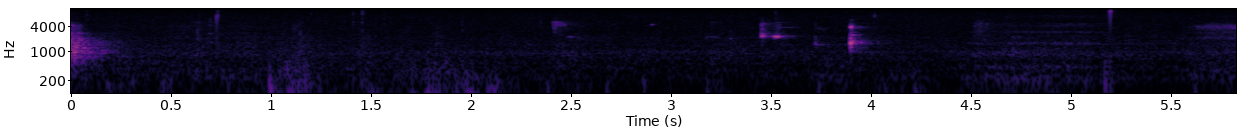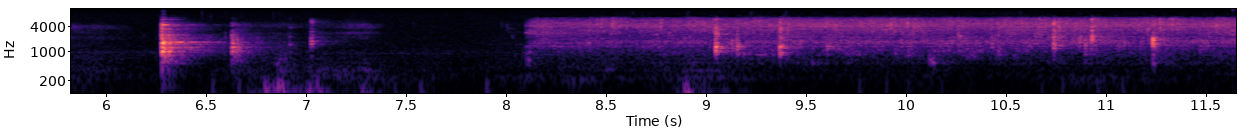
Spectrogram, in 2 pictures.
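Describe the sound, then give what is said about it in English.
Tap water runs steadily as measuring cups are rinsed while cooking, a continuous hiss filling the final few seconds after a burst of light clatter and clicks. “So I was just rinsing out my measuring cups here.”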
